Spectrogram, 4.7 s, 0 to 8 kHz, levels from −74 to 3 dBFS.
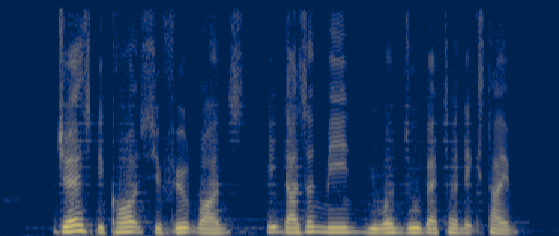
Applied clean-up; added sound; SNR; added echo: neural separator model SepFormer DNS4.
